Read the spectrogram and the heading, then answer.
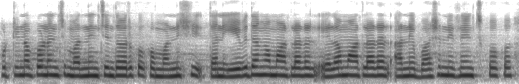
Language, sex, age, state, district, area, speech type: Telugu, female, 30-45, Andhra Pradesh, Kurnool, rural, spontaneous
